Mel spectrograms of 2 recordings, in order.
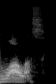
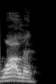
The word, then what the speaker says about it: Wallace: And anytime there was any money fundraising, Deacon Wallace they never pronounced our name as Wallace. Deacon Wally can do it.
